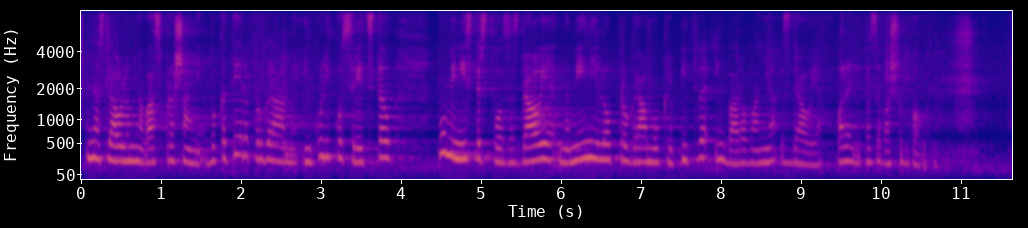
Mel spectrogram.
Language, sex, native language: Slovenian, female, Slovenian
